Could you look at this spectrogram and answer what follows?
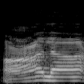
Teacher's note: عین کو گلے کے درمیان والے حصے سے پڑھیں گے, لام کو لمبا کریں گے, کھڑی زبر ہے.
